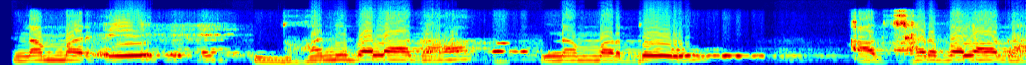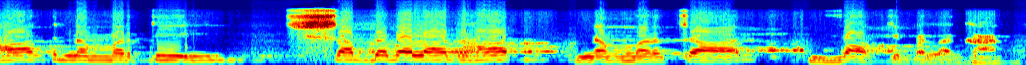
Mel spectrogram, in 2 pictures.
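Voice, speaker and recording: A man teaching a lesson, speaking slowly, repeating key terms and stretching out single words. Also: sits high, dark tone. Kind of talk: classroom lecture. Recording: echoey room, roomy reverb.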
